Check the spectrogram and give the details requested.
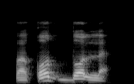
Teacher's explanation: ketika ada di setelah dal itu datang huruf dot, maka dalnya itu diidghamkan ke dot. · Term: mengidghamkan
